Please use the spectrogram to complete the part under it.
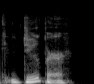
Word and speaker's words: DUPR: It says duper. It's spelled D-U-P-R, Donna. – Durup. – I want that to be D-U-R-P.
